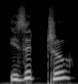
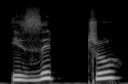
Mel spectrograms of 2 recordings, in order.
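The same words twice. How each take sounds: First: Said in the usual way. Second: "Is it ... true", drawn out with a gap before true; slow teaching repeat. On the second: Shown as a demonstration. Teacher repeating a question for learners, slowly and split up. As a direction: stretch "Is it" and set "true" apart.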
